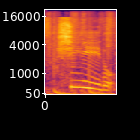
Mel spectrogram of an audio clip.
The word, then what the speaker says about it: Gundam Seed: Ce qui est intéressant là, c'est le seed, S-E-E-D, qui se prononce Shido. Parce qu'il n'y a pas vraiment de si quand on fait Sashisu Seso. Dans la gamme des S, on va utiliser le Shi. On va dire Shido, mais bon, on sait que c'est seed.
